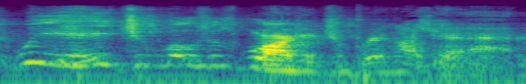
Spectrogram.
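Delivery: mock angry crowd. Voicing angry scared Israelites.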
